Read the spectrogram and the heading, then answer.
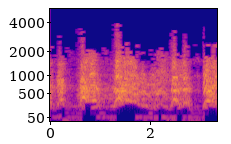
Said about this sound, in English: Suddenly, the growling stopped. One of the animals lay quietly in the snow.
